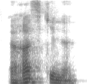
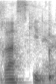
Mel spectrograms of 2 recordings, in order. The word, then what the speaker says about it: Rasquinet: Do we pronounce the S or not? Rasquinet. Oh, so it's Rasquinet.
